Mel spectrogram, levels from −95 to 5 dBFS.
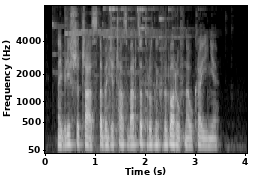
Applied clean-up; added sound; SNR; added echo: none; Door / Chime + Glass; 18 dB; none.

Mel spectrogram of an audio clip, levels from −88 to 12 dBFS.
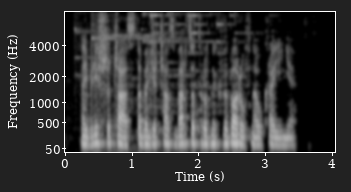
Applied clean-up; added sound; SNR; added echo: classical method Wiener filter.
